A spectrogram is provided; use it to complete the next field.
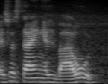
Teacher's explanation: hay dos golpes de voz, ba y ul.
